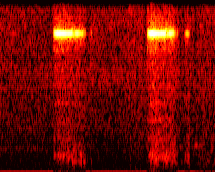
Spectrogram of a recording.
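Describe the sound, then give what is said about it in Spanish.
Two evenly spaced electronic beeps, each high-pitched and about a quarter second long, sounding alone: a freezer door alarm that sounds when the freezer door is not closed and stops when it is closed. “Ese sonido es de la puerta de la congelación. O sea, si no se cierra, suena.”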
